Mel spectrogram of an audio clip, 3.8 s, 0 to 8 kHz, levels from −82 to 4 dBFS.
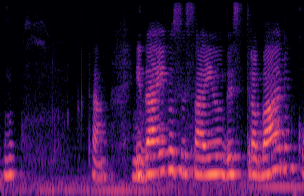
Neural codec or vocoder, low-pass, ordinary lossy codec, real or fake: none; none; none; real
